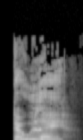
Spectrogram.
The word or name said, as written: derudad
